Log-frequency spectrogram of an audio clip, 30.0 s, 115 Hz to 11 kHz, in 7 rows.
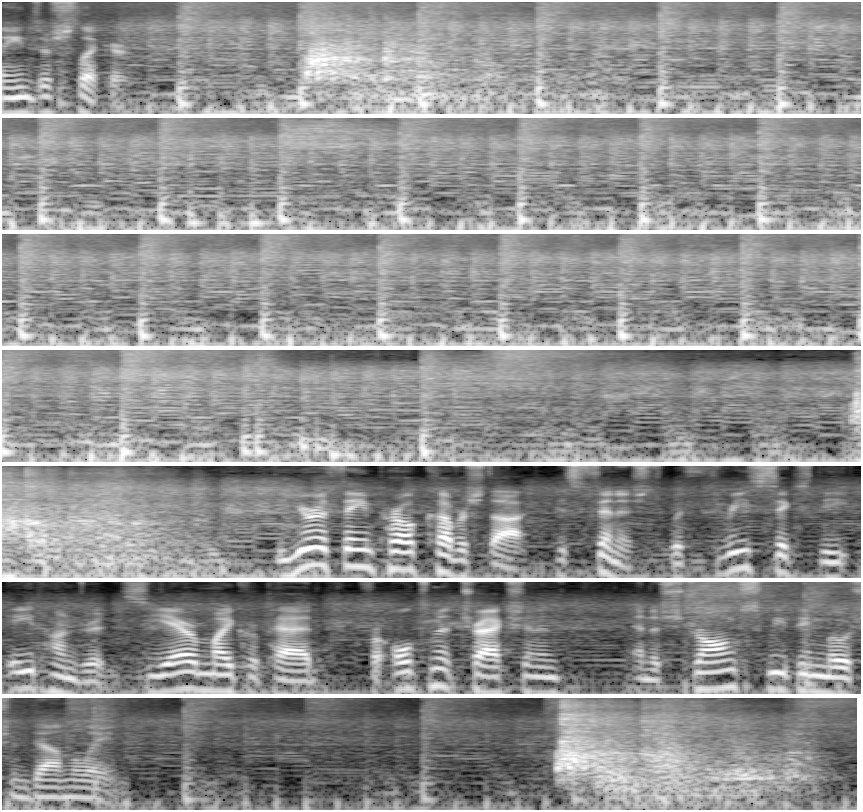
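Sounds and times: background music: 0.0s - 30.0s
bowling pins crashing: 1.4s - 3.5s, 17.1s - 18.2s, 28.5s - 30.0s.

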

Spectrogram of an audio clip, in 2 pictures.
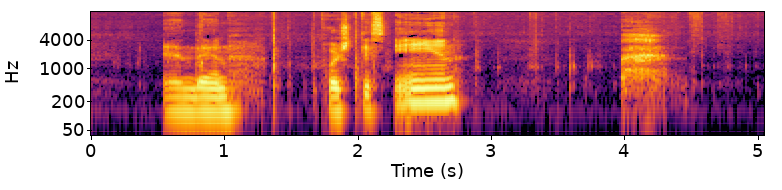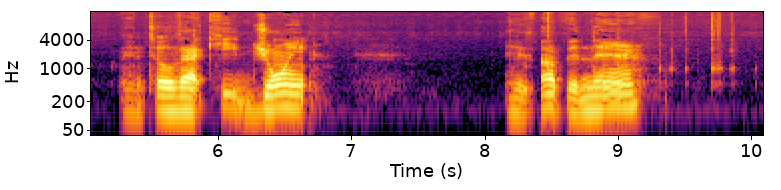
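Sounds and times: doll joint clicking and rubbing: 0.3s - 5.3s, 9.2s - 10.0s.

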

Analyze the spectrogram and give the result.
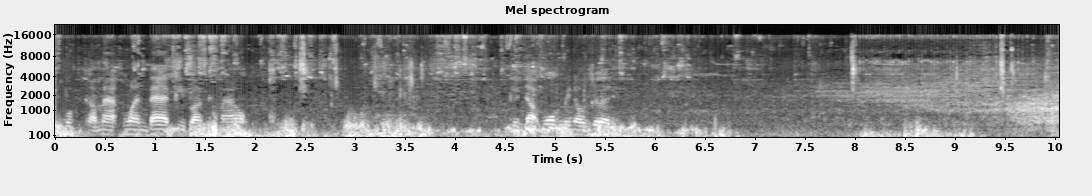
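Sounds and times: bicycle clicks and rattles: 0.7s - 10.0s.

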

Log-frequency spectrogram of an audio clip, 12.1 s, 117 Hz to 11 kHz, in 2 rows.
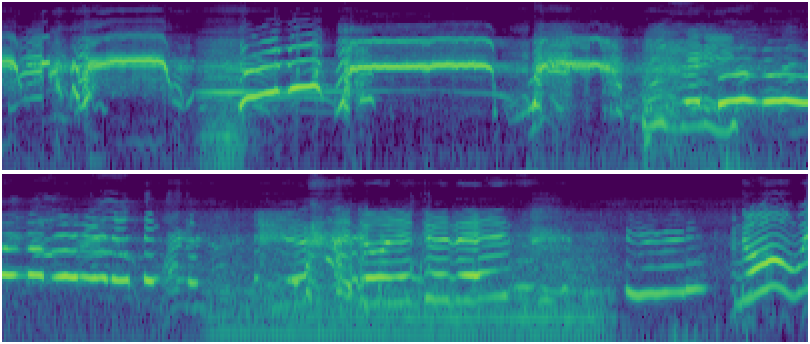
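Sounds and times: girls screaming: 0.0s - 6.3s.

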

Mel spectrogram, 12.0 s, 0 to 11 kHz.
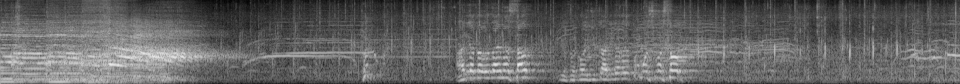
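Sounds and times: short sharp claps: 2.8s - 12.0s
distant voices: 3.7s - 12.0s.

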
